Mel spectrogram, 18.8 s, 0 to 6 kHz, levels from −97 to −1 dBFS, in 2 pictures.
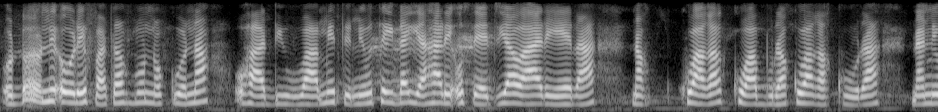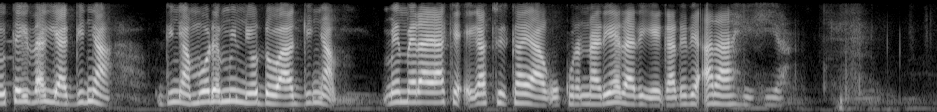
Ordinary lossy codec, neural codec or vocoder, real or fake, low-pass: none; codec, 16 kHz, 6 kbps, DAC; fake; 5.4 kHz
